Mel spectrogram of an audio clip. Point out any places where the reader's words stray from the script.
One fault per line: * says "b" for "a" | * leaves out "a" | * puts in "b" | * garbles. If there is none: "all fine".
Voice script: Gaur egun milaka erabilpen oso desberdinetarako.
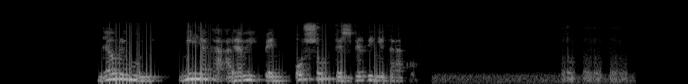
all fine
